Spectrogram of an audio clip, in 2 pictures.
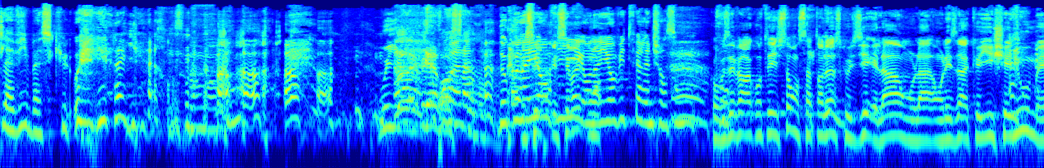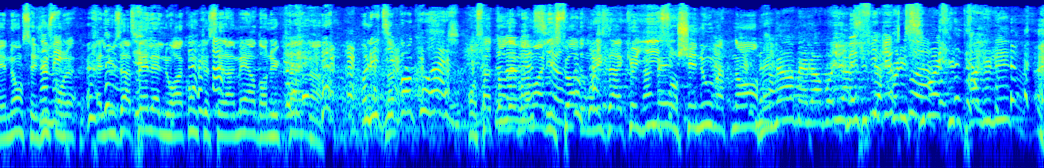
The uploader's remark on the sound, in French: En live depuis Roanne. Invité exceptionnel des Grosses Têtes à Roanne.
